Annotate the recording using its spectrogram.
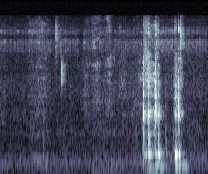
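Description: Near-silent room tone, with a faint click about half a second in and a short cluster of faint clicks and rustles near the end.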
